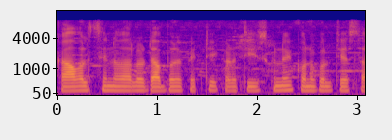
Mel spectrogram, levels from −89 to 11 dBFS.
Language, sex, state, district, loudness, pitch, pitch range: Telugu, male, Andhra Pradesh, Sri Satya Sai, -23 LUFS, 125 Hz, 120-130 Hz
